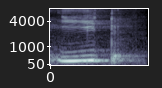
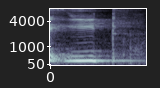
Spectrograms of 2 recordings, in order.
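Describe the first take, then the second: First: "ईट" with a drawn-out, stressed vowel; stressed single syllable. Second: Said in the usual way. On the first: Shown as a demonstration. ("ईट" पर ज़ोर, स्वर खींचकर) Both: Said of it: "यहाँ पे आपका stress आया".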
